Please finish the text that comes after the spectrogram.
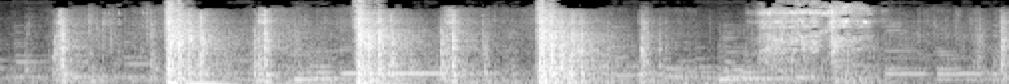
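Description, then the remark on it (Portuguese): A hand loom clatters as wool blankets are woven in Mértola in the old Berber tradition: sharp wooden knocks of the beater land at an uneven, working pace, with softer shuffling and creaking between them, fairly loud. “Este som vem de longe da tecelagem de mantas de lá das antigas tradições berberes na Mértula muçulmana.”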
